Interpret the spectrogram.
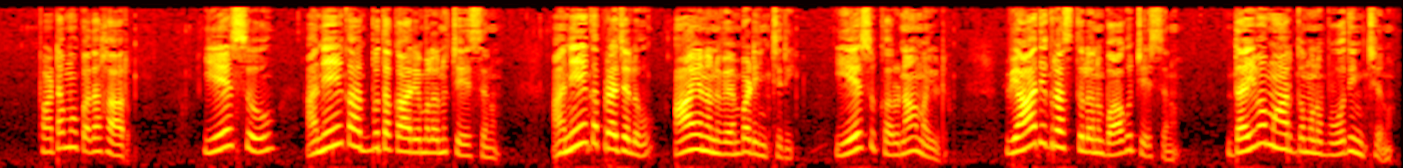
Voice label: good news telugu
